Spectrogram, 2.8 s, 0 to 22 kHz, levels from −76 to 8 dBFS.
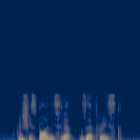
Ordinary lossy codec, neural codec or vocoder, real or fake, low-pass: MP3, 32 kbps; none; real; 7.2 kHz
